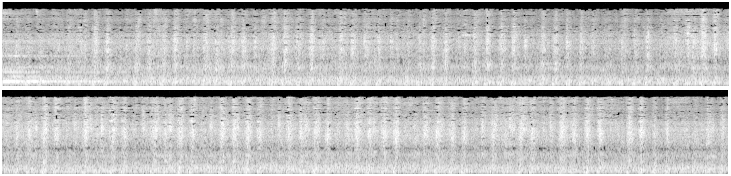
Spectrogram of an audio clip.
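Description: Freight train of open box wagons rolling past close by, hauled by an electric locomotive: a steady rushing rumble with a rapid, rhythmic clatter of wheels over the rail joints, a little sharper from about halfway through.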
